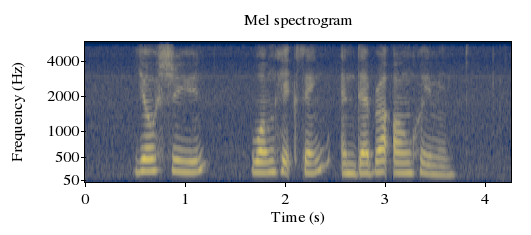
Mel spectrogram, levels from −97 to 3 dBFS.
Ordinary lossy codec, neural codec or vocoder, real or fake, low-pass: none; none; real; 5.4 kHz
